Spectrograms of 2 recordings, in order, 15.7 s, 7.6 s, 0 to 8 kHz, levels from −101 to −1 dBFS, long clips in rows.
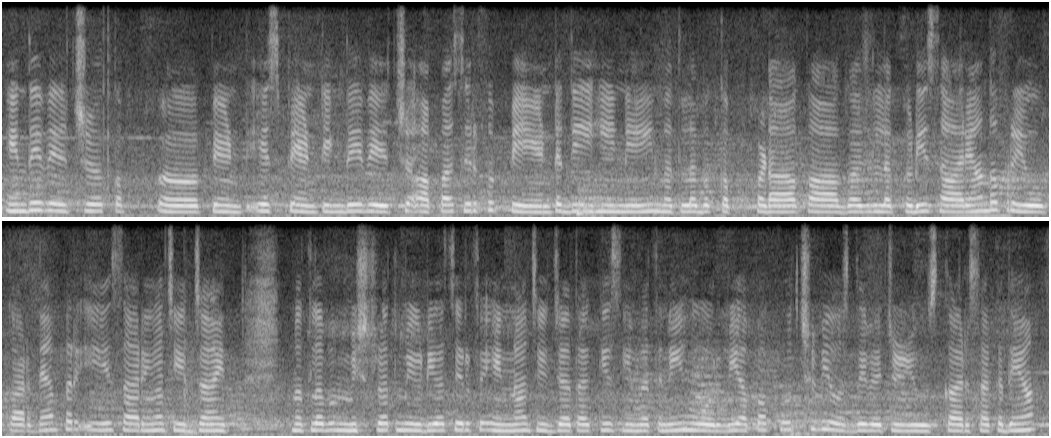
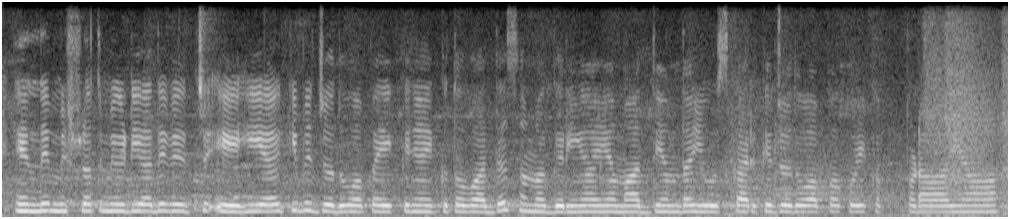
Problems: constant background noise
